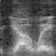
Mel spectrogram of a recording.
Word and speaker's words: Yahweh: is the Jewish encyclopedia now Jehovah or Jehovah a mispronunciation of the Hebrew Yahweh the name of Elohim the pronunciation of Jehovah or yahovah is grammatically impossible which is another thing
